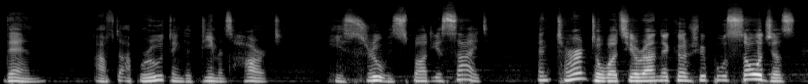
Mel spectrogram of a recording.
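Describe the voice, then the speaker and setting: A man narrating a dramatic scripture reading in a theatrical, emphatic way, swelling and hushing for effect. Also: a little high, a little slow. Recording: long reverberant hall echo.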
